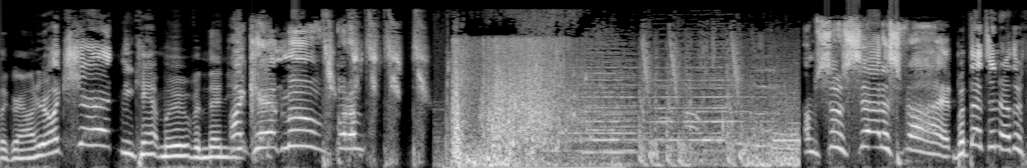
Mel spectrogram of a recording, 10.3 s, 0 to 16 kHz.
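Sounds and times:
speech: 0:00.0 - 0:10.2
stun grenade explosion in a film sound mix: 0:04.4 - 0:06.1
crackling, splashing debris: 0:04.5 - 0:06.2.

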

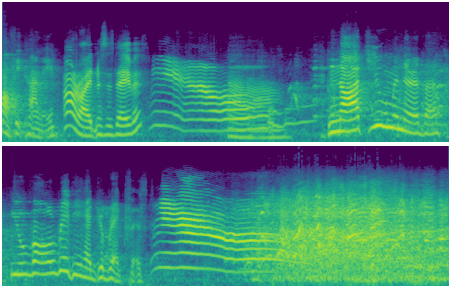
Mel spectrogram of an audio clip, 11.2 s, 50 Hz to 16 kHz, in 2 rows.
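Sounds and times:
speech: 0:00.0 - 0:02.2, 0:02.8 - 0:03.2, 0:04.0 - 0:07.6
plump female cat meowing: 0:01.9 - 0:03.9, 0:07.4 - 0:09.0
laughter: 0:02.8 - 0:04.4, 0:08.6 - 0:11.1.

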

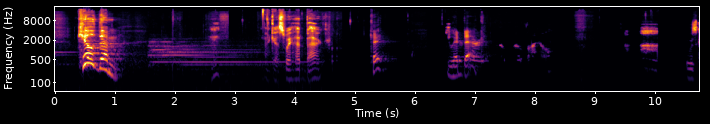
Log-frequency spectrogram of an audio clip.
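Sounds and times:
bells chiming: 0:00.0 - 0:04.5
speech: 0:00.4 - 0:01.1, 0:03.7 - 0:04.6, 0:05.3 - 0:05.6, 0:06.5 - 0:07.3, 0:09.8 - 0:10.7.

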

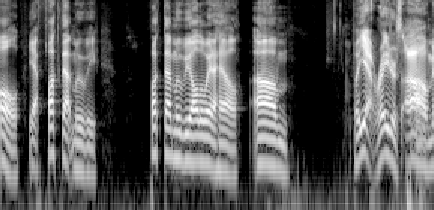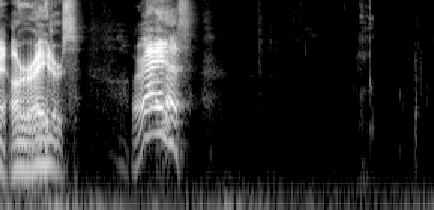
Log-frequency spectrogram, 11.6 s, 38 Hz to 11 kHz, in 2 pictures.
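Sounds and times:
speech: 0:00.0 - 0:01.4, 0:02.0 - 0:03.9, 0:04.7 - 0:06.8, 0:07.6 - 0:08.3
sipping a drink at the microphone: 0:09.8 - 0:11.5
wet slurps and mouth noises: 0:09.9 - 0:11.5.

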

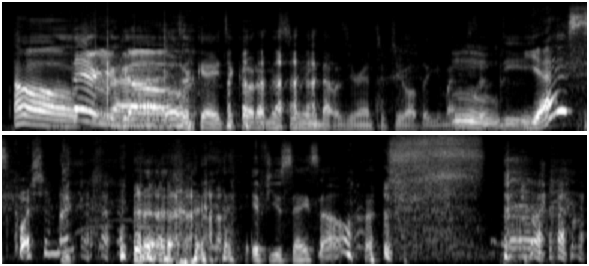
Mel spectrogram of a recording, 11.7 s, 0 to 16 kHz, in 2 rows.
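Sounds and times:
speech: 0:00.1 - 0:10.1, 0:11.1 - 0:11.6
laughter: 0:00.8 - 0:04.1, 0:06.3 - 0:09.9, 0:10.8 - 0:11.6
person in a harsh coughing fit: 0:10.8 - 0:11.6.

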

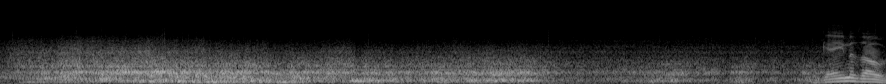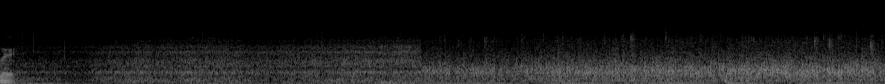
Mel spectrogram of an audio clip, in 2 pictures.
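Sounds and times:
steady rain spattering on surfaces: 0:00.0 - 0:17.7
thunder rumbling: 0:00.0 - 0:17.7
speech: 0:08.3 - 0:09.2.

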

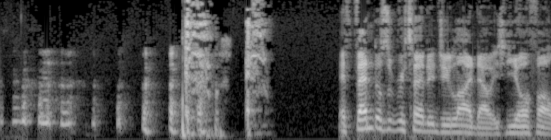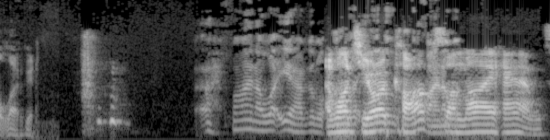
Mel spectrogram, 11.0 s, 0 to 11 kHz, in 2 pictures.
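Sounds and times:
laughter: 0:00.0 - 0:02.3, 0:06.4 - 0:06.8
speech: 0:01.8 - 0:02.3, 0:03.4 - 0:06.0, 0:07.8 - 0:11.0
fit of harsh rasping coughs: 0:01.8 - 0:02.7.

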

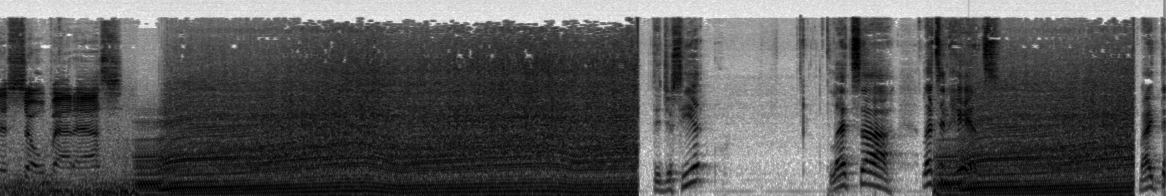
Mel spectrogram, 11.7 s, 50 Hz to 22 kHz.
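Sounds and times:
speech: 0:00.0 - 0:01.6, 0:06.6 - 0:07.2, 0:08.3 - 0:10.5, 0:11.4 - 0:11.6
car engine revving at wide open throttle: 0:01.3 - 0:06.4, 0:09.4 - 0:11.4.

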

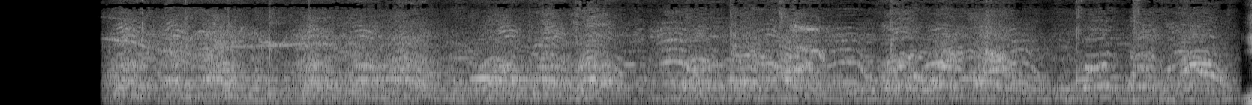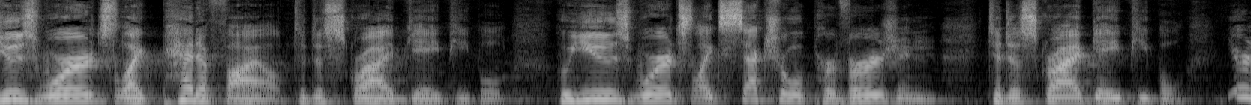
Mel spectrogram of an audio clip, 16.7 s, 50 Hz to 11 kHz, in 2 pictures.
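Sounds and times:
large crowd of parents and protesters booing and jeering a speaker: 0:00.7 - 0:08.3
speech: 0:08.3 - 0:16.6.

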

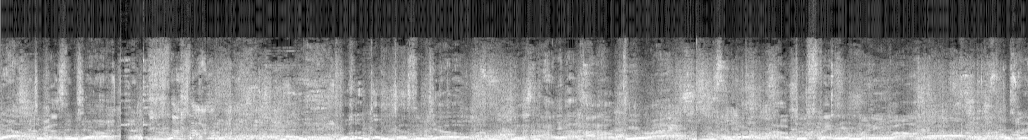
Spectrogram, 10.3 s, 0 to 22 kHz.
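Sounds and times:
several voices talking and cheering loudly: 0:00.0 - 0:10.2
speech: 0:00.0 - 0:10.2
glasses clinking together in a toast: 0:01.1 - 0:02.2
laughter: 0:01.3 - 0:06.1.

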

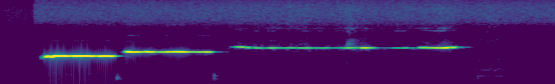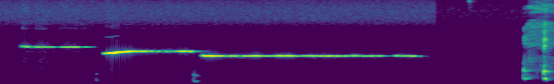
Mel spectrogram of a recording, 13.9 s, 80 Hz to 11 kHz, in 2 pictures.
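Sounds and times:
slow eerie human whistling imitating a ghost's whistle: 0:00.5 - 0:05.9, 0:07.2 - 0:12.3.

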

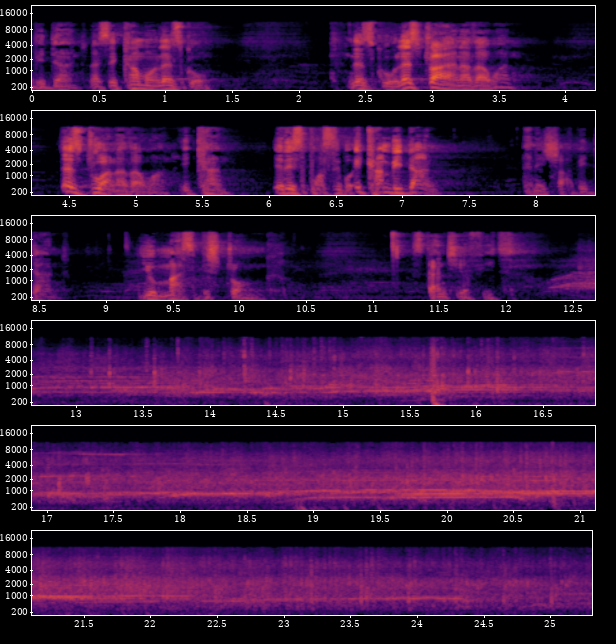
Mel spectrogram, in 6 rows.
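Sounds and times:
speech: 0:00.0 - 0:01.5, 0:02.3 - 0:03.7, 0:04.4 - 0:10.4, 0:11.3 - 0:12.2
faint cheers: 0:12.4 - 0:25.3
sustained applause from a large crowd: 0:12.6 - 0:25.3.

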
